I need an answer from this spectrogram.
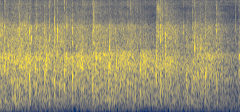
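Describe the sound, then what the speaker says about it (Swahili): A church congregation claps steadily and loudly for Jesus during a Swahili worship service, a dense wash of many hands sustained throughout with no voices standing out. "Pigia Yesu makofi mazuri."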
